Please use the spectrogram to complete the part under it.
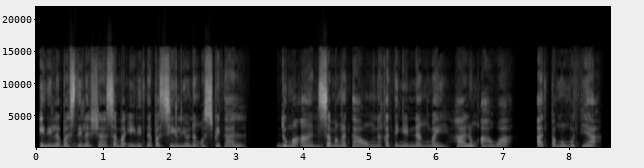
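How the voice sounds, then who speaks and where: A woman's voice: deep voice, moderate pace, dark tone, no room sound, clean studio sound. A woman reading a scripted dramatic story as its narrator.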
